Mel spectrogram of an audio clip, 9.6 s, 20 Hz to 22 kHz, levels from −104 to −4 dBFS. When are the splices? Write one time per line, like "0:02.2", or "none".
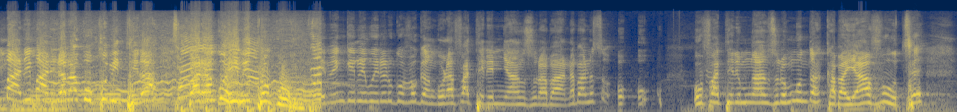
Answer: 0:03.2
